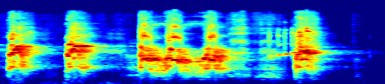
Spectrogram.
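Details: Byeol, a Miniature Schnauzer, barking at visitors arriving for a sewing class; five loud, sharp barks in quick succession, some drawn out and slightly growly, with fading echo at the end.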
